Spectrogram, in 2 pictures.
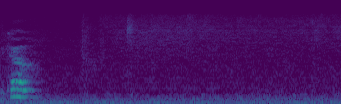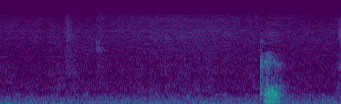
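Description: Soda pours and fizzes into a pan.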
